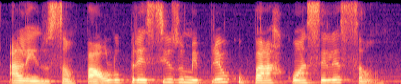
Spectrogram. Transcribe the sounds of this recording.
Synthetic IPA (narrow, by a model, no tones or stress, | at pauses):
a̰lẽj̃d̪ʊsɐ̃w̃pawlʊpɾesizʊmɪpɾeokupaɾkõɐselesɐ̃w̃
